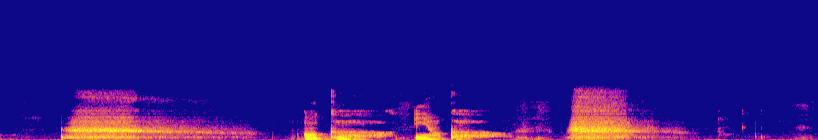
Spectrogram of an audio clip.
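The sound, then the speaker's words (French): A voice makes two long, slow, breathy exhales, blowing out steadily to make a wall of bubbles underwater in the sea, with a short spoken phrase between them. Moderately loud, with quiet pauses around. “Elle se concentre du mieux qu'elle peut pour faire un joli mur de bulles en expirant tout doucement.”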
